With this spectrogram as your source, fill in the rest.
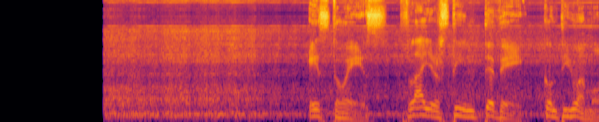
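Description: A jet engine hums steadily nearby.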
